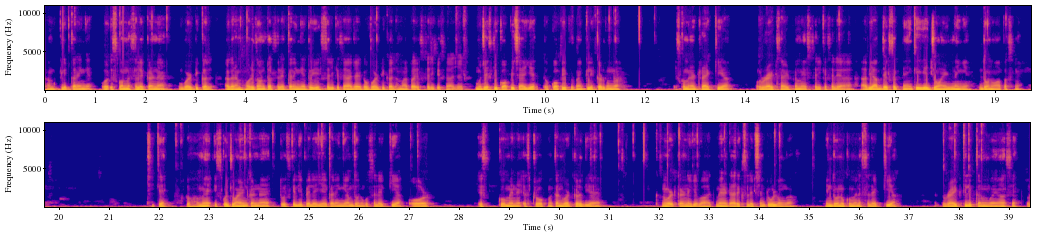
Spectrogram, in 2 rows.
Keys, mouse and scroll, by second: 1.0 click, 2.8 click, 7.2 click, 12.0-16.8 drag, 18.1 scroll up 1, 20.2-23.0 shift+drag, 23.6 ctrl+z, 24.3 click, 25.3 ctrl+drag, 25.7 ctrl+z, 30.9 scroll up 1, 31.4 space, 31.6 click, 32.0 space, 32.1 scroll up 1, 32.7 space, 32.9-34.6 drag, 39.0 right click.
